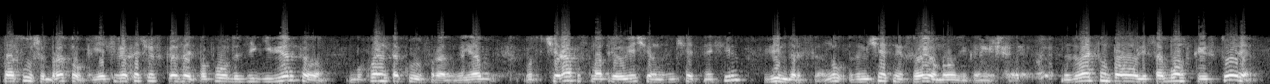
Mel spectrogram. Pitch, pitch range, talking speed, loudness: 145 Hz, 125-190 Hz, 155 wpm, -9 LUFS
